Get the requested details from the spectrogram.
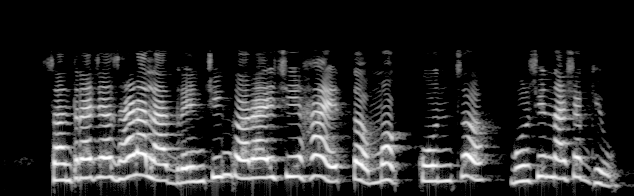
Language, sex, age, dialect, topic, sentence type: Marathi, female, 51-55, Varhadi, agriculture, question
